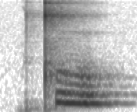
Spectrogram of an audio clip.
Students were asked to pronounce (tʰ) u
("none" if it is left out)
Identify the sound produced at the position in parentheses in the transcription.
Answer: tʰ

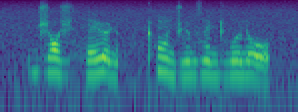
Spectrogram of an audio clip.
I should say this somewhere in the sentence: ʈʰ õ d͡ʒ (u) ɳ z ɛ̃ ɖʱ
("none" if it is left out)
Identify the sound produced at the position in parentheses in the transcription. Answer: ũ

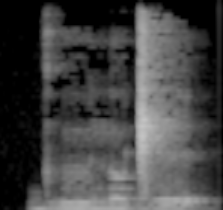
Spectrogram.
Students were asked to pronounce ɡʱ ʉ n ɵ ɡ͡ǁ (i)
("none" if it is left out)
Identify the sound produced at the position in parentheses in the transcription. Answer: e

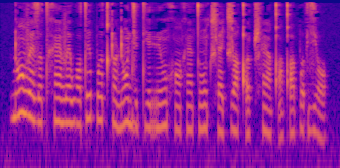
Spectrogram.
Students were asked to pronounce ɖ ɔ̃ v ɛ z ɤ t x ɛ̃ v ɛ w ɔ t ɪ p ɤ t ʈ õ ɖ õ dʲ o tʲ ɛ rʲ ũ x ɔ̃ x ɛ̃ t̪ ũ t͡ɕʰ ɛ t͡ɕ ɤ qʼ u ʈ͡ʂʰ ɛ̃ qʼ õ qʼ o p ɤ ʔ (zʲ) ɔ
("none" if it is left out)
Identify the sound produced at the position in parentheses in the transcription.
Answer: zʲ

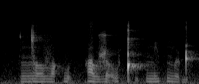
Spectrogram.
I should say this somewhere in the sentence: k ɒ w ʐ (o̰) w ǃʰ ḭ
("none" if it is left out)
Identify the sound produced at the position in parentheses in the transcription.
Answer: o̰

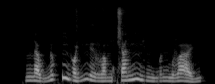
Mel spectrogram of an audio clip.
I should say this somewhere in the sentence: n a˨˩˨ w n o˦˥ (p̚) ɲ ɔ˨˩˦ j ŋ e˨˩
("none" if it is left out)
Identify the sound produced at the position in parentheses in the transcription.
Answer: k̚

